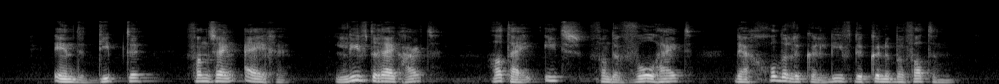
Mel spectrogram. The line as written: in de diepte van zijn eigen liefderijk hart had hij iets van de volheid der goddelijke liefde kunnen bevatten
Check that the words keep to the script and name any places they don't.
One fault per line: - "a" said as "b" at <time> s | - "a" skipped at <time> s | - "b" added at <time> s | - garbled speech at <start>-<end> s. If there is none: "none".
none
